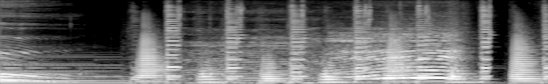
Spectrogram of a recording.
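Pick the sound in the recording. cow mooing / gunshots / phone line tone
cow mooing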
